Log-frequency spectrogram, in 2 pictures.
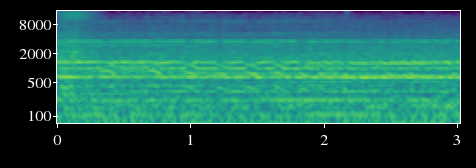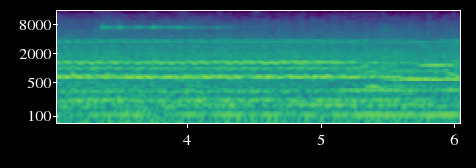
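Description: A male singer holds one long, steady high note over backing music, then moves to a new pitch near the end.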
